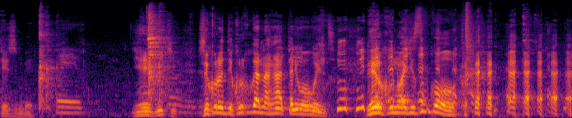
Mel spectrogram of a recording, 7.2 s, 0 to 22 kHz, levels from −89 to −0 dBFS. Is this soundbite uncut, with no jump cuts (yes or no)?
yes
